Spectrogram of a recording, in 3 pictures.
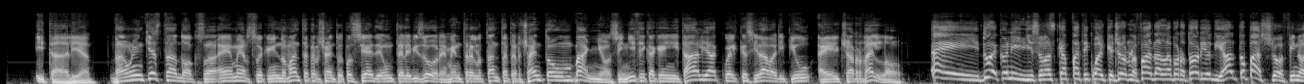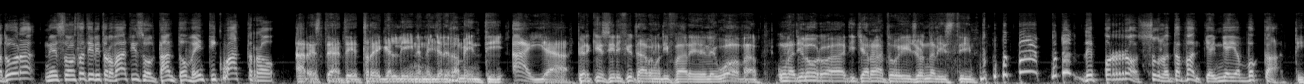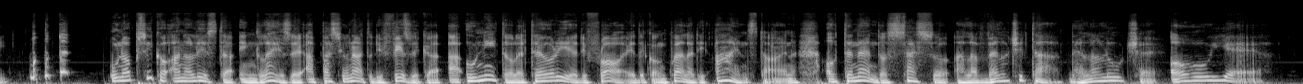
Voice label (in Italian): voci carattere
